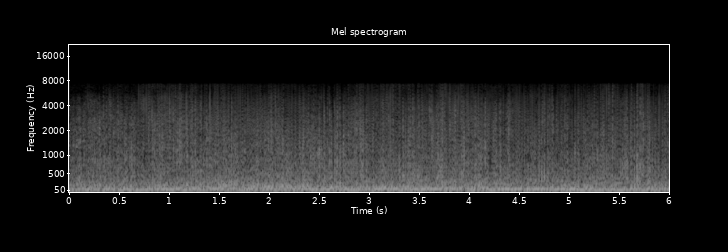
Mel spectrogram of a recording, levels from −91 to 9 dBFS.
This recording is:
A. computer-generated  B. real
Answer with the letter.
A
